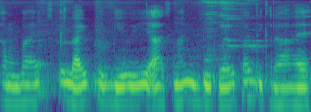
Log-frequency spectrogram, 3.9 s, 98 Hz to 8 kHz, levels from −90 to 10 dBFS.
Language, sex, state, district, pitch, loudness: Hindi, female, Uttar Pradesh, Lucknow, 145 Hz, -17 LUFS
